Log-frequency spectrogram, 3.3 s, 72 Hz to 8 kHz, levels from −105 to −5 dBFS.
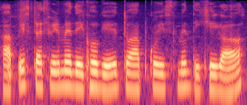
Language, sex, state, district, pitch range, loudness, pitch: Hindi, male, Maharashtra, Mumbai Suburban, 140-160 Hz, -15 LUFS, 150 Hz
